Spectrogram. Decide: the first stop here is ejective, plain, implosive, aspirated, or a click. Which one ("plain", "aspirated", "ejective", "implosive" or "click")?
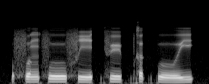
plain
